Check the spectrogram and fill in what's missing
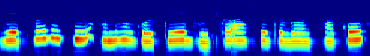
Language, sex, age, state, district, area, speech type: Odia, female, 18-30, Odisha, Bargarh, urban, spontaneous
